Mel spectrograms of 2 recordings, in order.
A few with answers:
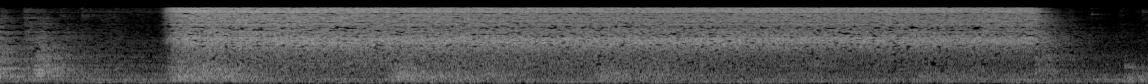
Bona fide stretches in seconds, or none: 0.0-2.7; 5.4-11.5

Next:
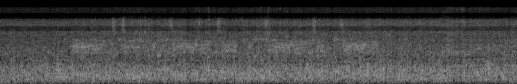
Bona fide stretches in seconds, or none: 0.0-4.4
